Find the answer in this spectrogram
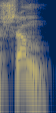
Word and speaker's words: शर्म: और श्रम, श्रम का अर्थ है मेहनत। शर्म, श्रम दोनों का उच्चारण अलग अलग है।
